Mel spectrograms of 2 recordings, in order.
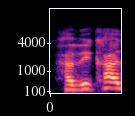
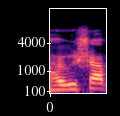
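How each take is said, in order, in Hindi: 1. बीच का व्यंजन 'kh' ध्वनि है। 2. बीच का व्यंजन 'sh' ध्वनि है। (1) "हविखा जो है वो शुद्ध उच्चारण है" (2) "हविषा जो है वो वेद के हिसाब से अशुद्ध उच्चारण है"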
